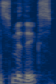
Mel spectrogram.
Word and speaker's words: Smithwick's: Geschrieben Smithwick's, aber ausgesprochen Smithwick's.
